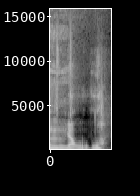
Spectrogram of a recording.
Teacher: With the L is held longer. So the double L does mean something, but it's a longer L. Fjall. So in Swedish or Norwegian, that double consonant at the end means the vowel is short.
